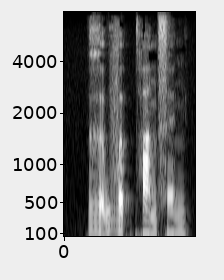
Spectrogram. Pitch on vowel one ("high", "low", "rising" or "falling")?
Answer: rising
